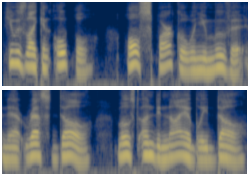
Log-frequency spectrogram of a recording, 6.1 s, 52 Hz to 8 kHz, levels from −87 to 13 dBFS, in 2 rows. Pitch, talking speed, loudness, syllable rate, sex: 150 Hz, 165 wpm, -18 LUFS, 4.3 syllables/s, male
